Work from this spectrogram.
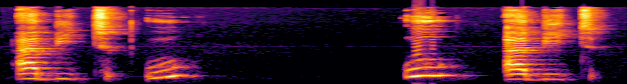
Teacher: no we do not hear the H at all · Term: the H is silent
